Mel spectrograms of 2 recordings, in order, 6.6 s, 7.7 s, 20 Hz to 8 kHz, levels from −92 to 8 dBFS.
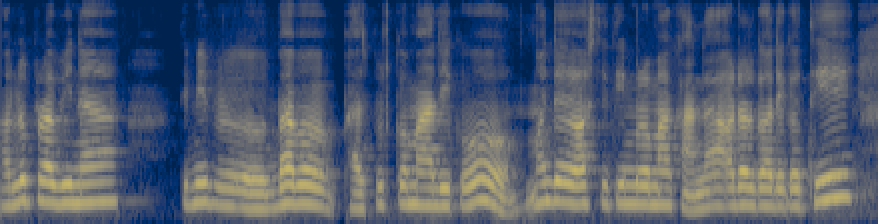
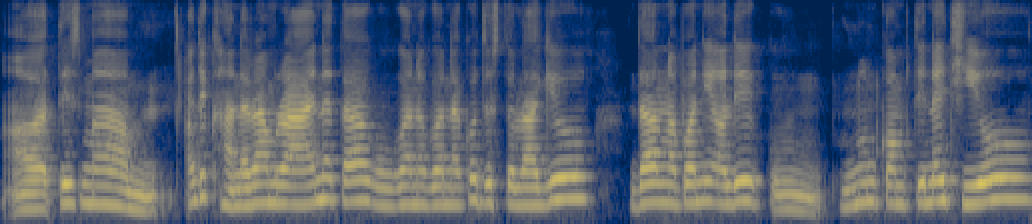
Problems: none marked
